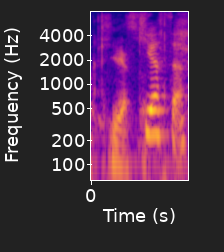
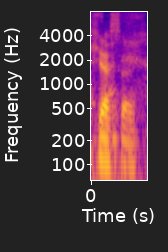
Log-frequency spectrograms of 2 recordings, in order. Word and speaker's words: Chiesa: So we got Condit, and he's fighting Michael Chiesa. I always forget how to say his last name. Chiesa. It looks like Chelsea or something. Chiesa.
